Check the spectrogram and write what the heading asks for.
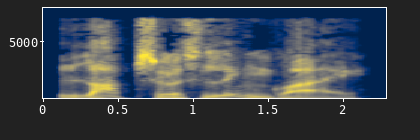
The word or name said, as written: lapsus linguae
